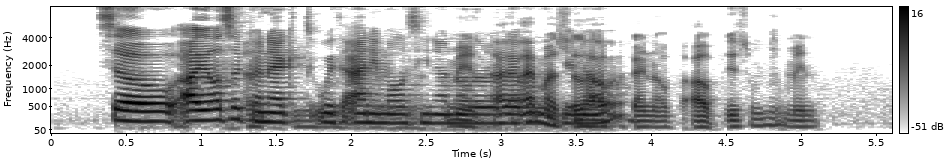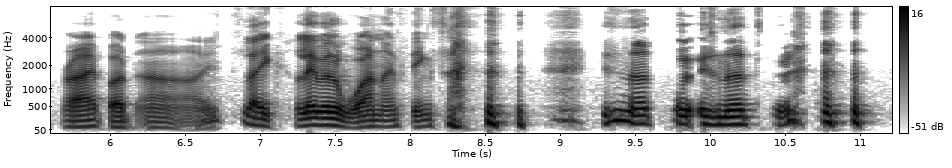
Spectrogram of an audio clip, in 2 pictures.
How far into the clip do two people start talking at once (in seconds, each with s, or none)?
1.3 s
